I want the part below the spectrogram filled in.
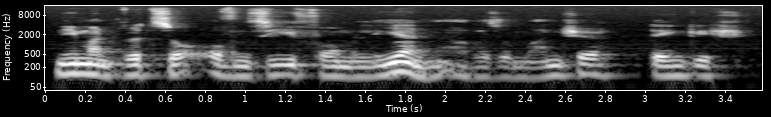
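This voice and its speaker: A man's voice: fairly low pitch, fairly even intonation, fairly quick, mellow, slightly rough. A man preaching a sermon, talking conversationally and asking the congregation questions.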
